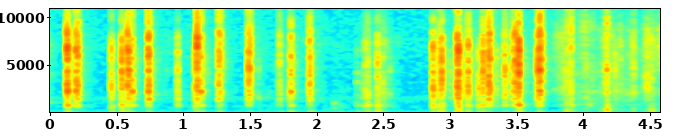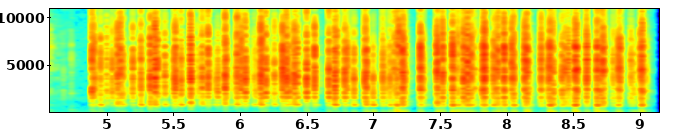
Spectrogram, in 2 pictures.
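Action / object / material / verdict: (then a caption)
tap / plastic shampoo bottle / plastic / none. A medium black plastic shampoo bottle, held upright near the microphone, is tapped rapidly on its sides with long blue nails. The taps are sharp, bright and dry with almost no ring, starting in sparse bursts and becoming a dense, louder flurry over the last four seconds. A faint steady low hum runs underneath.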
